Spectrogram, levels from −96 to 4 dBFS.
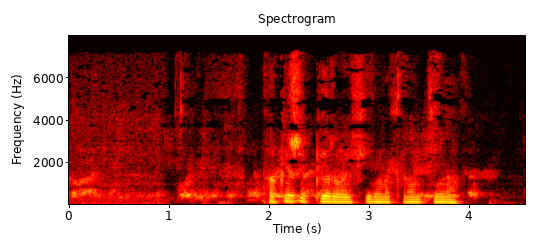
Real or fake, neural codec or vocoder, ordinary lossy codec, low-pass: real; none; MP3, 32 kbps; 7.2 kHz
